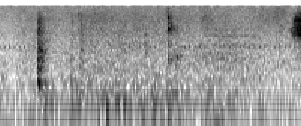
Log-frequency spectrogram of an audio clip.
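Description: Quiet room tone with two faint short clicks, one just after the start and another about a second in.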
